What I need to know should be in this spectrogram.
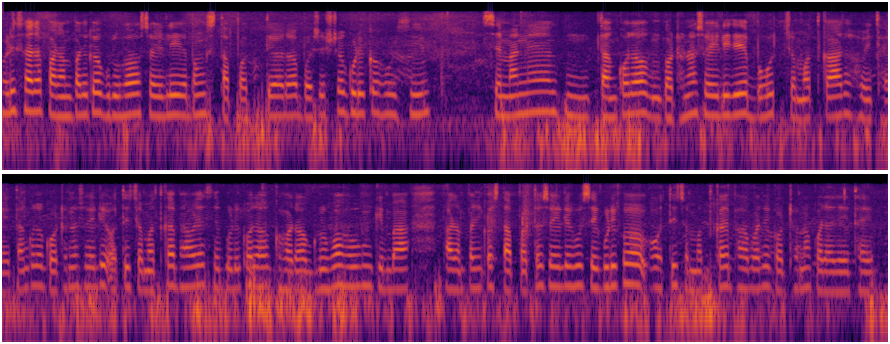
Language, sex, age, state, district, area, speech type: Odia, female, 18-30, Odisha, Subarnapur, urban, spontaneous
